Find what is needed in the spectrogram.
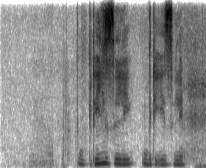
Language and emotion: Russian, neutral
